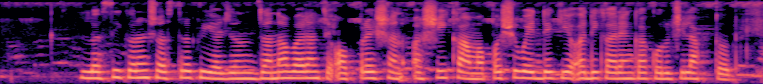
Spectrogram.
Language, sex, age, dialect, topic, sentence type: Marathi, female, 25-30, Southern Konkan, agriculture, statement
